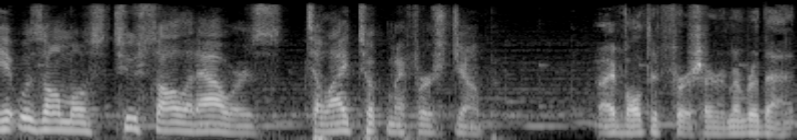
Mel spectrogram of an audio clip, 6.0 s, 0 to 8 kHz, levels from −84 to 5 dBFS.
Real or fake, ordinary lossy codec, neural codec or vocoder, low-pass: real; AAC, 32 kbps; none; 7.2 kHz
